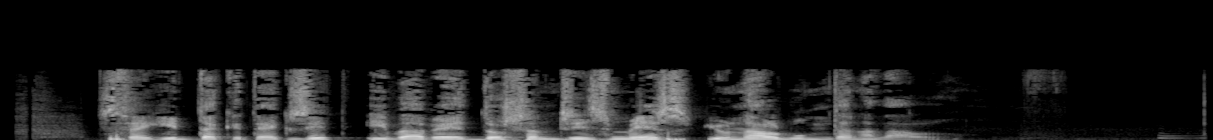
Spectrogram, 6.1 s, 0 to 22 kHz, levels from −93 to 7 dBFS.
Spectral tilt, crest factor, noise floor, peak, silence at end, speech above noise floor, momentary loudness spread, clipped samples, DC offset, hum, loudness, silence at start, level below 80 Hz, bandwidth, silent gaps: -5.5 dB/octave; 20 dB; -78 dBFS; -2 dBFS; 1.45 s; 59 dB; 11 LU; under 0.1%; under 0.1%; none; -20 LUFS; 0.5 s; -54 dBFS; 11.5 kHz; none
